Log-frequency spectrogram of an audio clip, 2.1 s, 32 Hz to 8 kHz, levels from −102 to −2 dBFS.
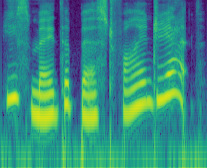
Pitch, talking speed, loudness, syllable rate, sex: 245 Hz, 175 wpm, -16 LUFS, 3.3 syllables/s, female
